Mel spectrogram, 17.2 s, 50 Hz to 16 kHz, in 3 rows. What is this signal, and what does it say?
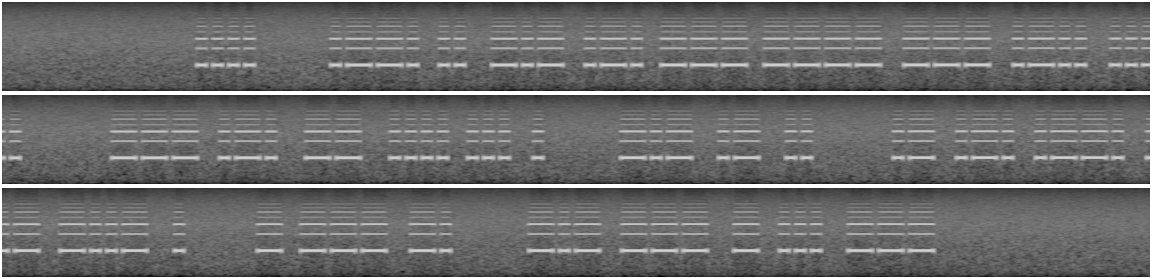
Morse code (Greek alphabet), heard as a keyed tone, hand-sent with a paddle, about 30 wpm, 1140 Hz. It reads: Η ΠΙΚΡΟΧΟΛΗ ΟΡΜΗΣΕ ΚΑΙ ΑΡΠΑΞΕ ΤΟΝ ΚΟΤΣΟ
